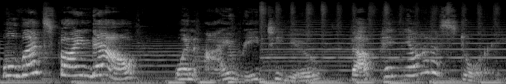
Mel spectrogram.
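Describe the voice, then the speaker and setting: A woman introduces a children's story in a lively, fairly high voice. She sounds a little away from the microphone, with clear music playing behind her. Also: takes it slowly. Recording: slightly distant mic, music behind.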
